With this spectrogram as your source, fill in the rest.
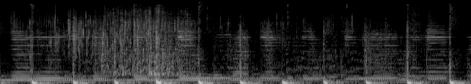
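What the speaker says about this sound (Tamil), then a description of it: "அதை அன்னாச்சி கிளாஸில் ஊற்றி அலங்கரிக்கவும்." A cocktail is poured into a pineapple glass in a steady liquid stream. A regular thumping beat runs underneath.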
